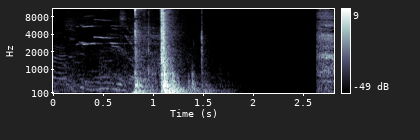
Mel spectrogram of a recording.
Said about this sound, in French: Pendant que j'aidais à rapatrier les restes du buffet, la porte de l'appart de droite, mon appart, s'est soudain refermée.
